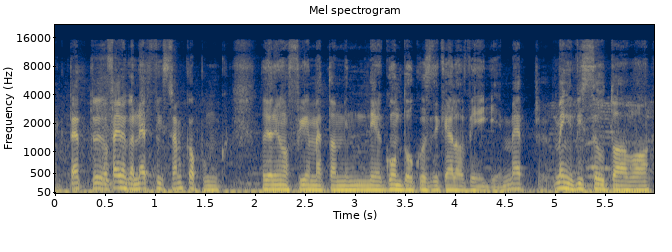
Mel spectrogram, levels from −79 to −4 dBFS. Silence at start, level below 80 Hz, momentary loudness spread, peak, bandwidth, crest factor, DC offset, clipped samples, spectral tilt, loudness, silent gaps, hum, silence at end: 0 s; -30 dBFS; 6 LU; -8 dBFS; 15.5 kHz; 12 dB; under 0.1%; under 0.1%; -5.5 dB/octave; -20 LUFS; none; none; 0 s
